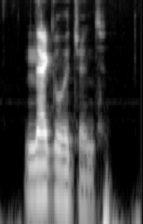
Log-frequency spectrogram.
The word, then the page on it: negligent: American English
